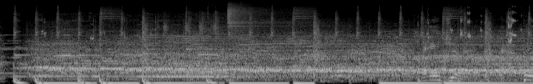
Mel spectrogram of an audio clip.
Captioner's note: crowd cheering and chanting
